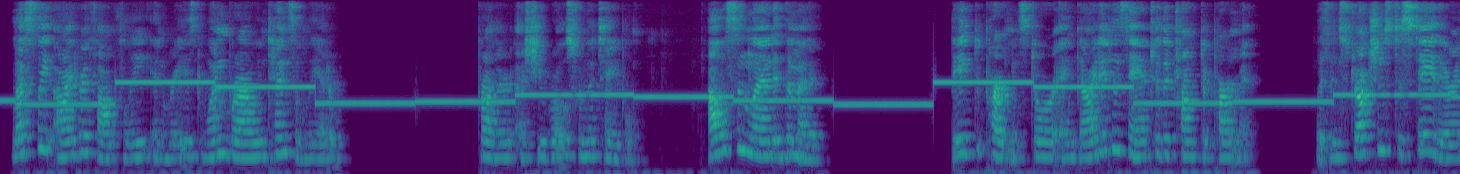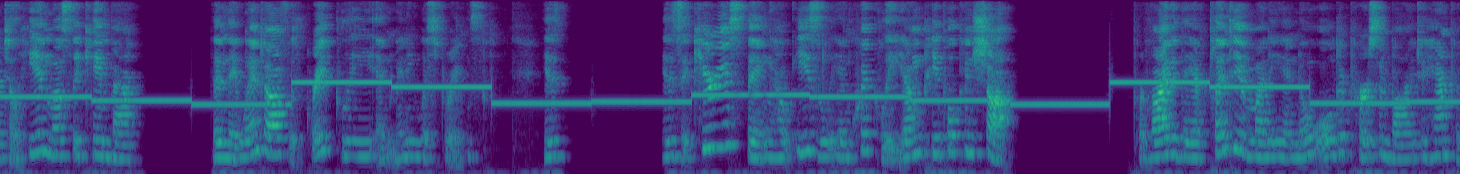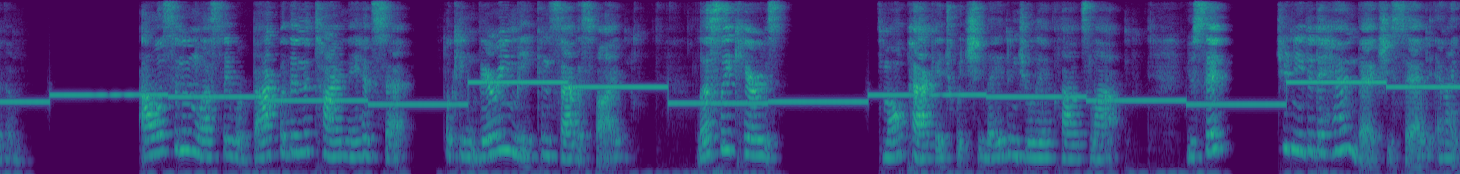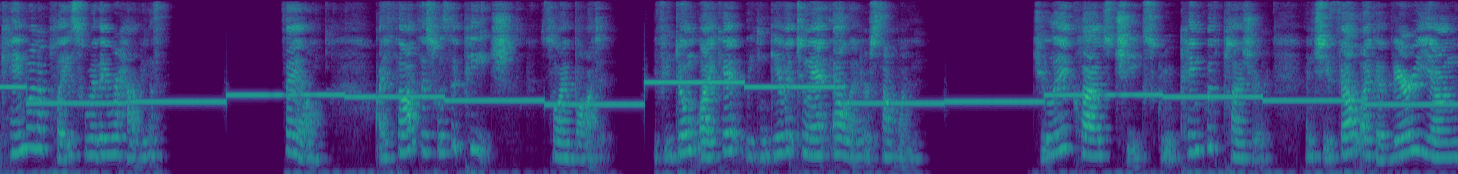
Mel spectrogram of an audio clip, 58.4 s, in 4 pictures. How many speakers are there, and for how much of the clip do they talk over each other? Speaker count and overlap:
1, no overlap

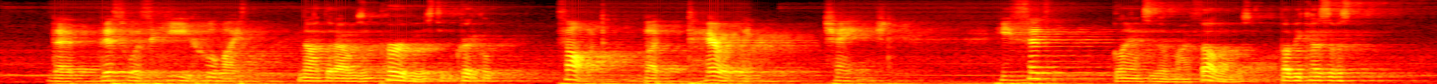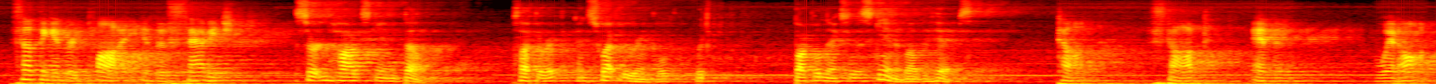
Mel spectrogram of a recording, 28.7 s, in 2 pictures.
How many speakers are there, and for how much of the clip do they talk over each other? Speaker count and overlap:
2, no overlap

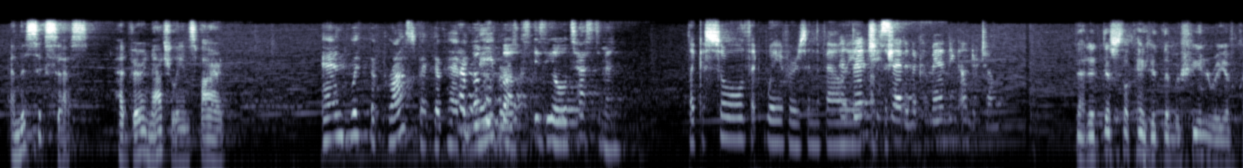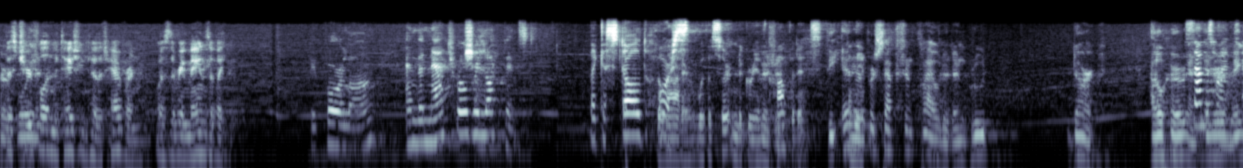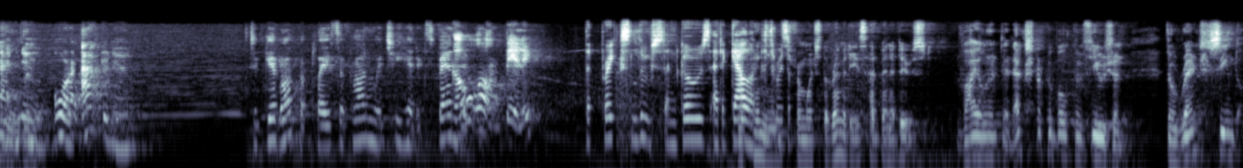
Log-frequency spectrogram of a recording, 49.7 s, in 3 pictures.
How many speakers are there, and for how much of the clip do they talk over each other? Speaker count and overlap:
7, about 16%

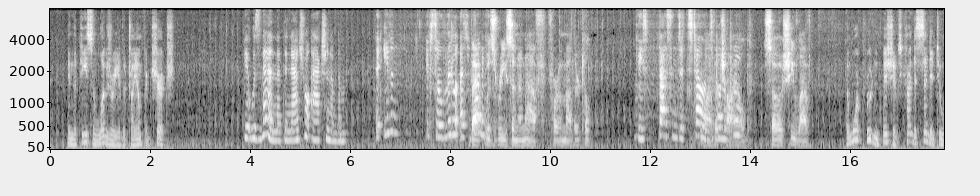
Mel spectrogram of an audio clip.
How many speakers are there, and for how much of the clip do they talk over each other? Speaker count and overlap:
4, about 8%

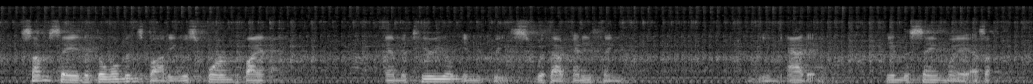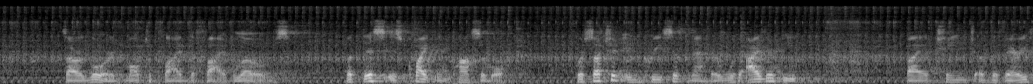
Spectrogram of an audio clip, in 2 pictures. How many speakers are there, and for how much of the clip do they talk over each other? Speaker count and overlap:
1, no overlap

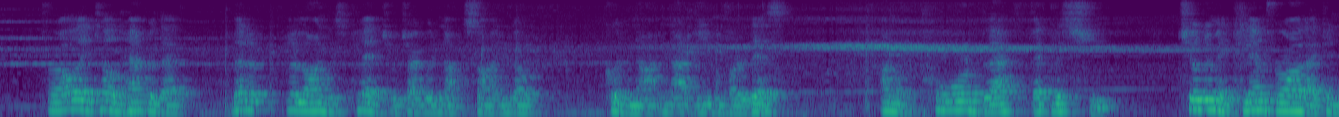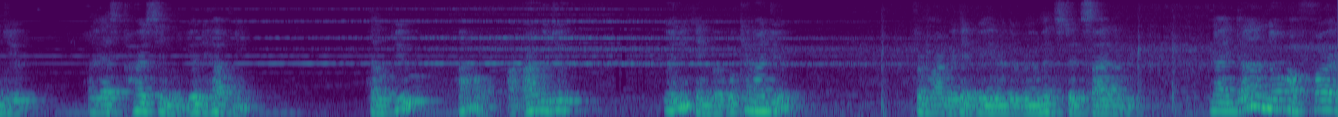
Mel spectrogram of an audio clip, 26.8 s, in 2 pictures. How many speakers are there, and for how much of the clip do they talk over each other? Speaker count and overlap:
1, no overlap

